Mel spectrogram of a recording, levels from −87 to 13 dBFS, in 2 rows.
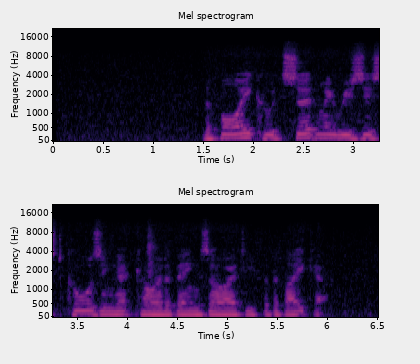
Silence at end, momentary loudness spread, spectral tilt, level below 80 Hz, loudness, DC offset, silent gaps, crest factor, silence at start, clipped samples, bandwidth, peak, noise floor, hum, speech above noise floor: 0.5 s; 7 LU; -5 dB/octave; -72 dBFS; -43 LUFS; under 0.1%; none; 16 dB; 1.5 s; under 0.1%; 14 kHz; -28 dBFS; -68 dBFS; none; 25 dB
